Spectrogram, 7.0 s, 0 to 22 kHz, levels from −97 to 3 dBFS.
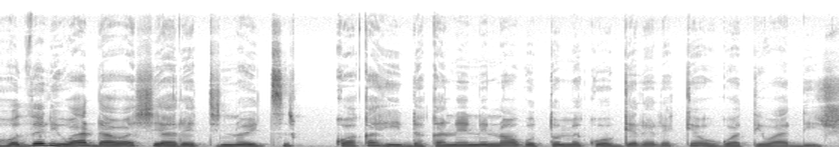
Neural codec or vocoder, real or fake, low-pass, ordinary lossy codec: none; real; 19.8 kHz; none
